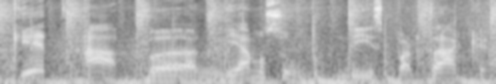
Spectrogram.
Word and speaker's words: Spartaque: Parliamo di Pablo Say o Pablo Say, se la vogliamo pronunciare allo spagnolo, insieme a Spartaque. Mi ha confermato, si pronuncia Spartaque e non Spartaki.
